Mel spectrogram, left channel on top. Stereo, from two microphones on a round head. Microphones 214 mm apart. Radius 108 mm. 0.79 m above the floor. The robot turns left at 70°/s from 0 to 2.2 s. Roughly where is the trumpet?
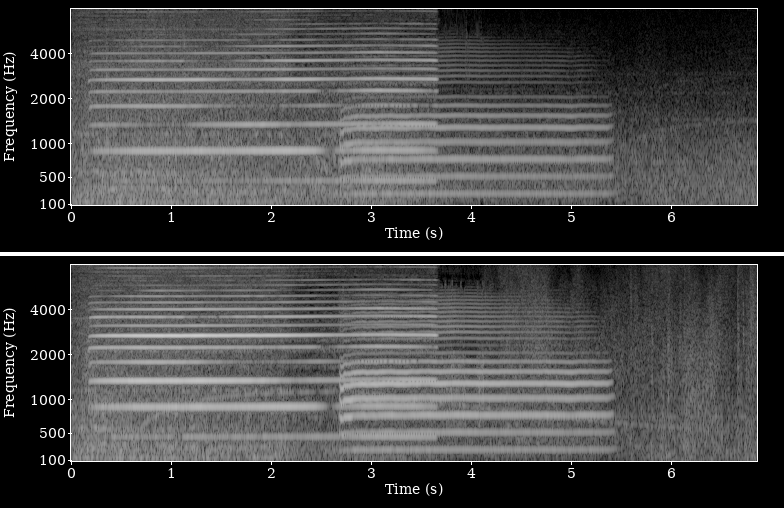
Right.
